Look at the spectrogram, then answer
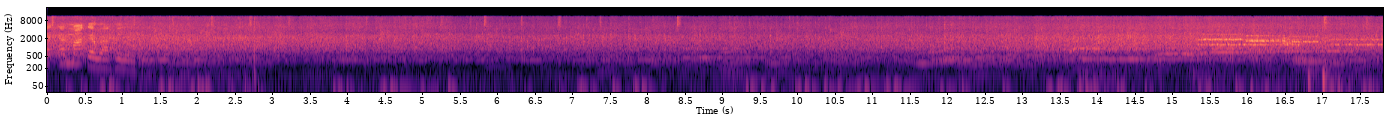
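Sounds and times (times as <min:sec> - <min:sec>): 
audience hand clapping: 0:00.0 - 0:17.8
speech: 0:00.2 - 0:01.8.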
